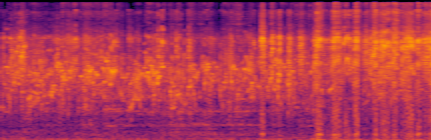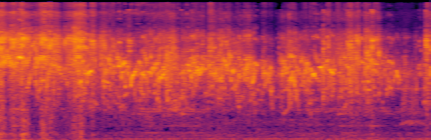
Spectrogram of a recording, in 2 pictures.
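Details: Pet budgerigars sharing fruit, keeping up a continuous dense warbling chatter of overlapping chirps, squeaks and scratchy notes from several birds, with no pauses throughout.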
